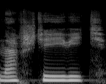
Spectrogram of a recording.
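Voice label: "navštíviť", Slovak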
